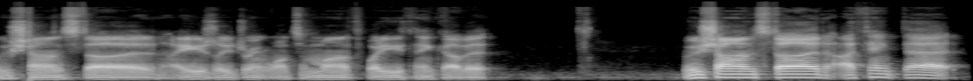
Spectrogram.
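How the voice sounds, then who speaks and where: A man with a Southern US accent talks at a fairly slow pace in a relaxed tone. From South Carolina. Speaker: YouTuber sharing liver disease recovery. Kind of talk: livestream chat reading comments. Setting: live stream. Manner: relaxed, hesitant with fillers.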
